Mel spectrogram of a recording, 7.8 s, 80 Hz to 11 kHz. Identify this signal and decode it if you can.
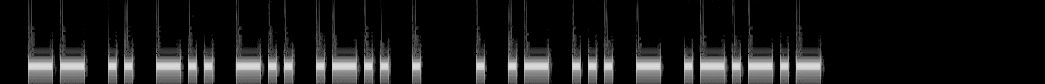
Morse code, heard as a keyed tone, about 20 wpm, 700 Hz. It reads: MIDDLE EAST.
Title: Sentences with 3-Word Phrases - 20wpm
